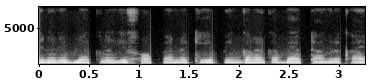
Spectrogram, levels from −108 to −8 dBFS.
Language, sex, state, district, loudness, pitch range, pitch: Hindi, female, Delhi, New Delhi, -13 LUFS, 210-230 Hz, 225 Hz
